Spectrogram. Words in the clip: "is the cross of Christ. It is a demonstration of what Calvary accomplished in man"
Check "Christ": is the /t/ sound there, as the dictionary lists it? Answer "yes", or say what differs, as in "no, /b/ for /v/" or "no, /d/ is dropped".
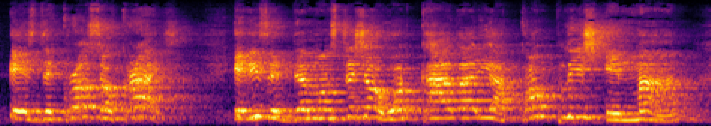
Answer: yes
